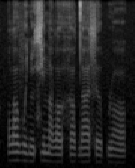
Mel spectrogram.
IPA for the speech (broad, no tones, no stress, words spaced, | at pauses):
lˠɤvɤʎə̃ ɕinɑ lˠɤ həlˠd̪aːsəː pɹɑ̃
